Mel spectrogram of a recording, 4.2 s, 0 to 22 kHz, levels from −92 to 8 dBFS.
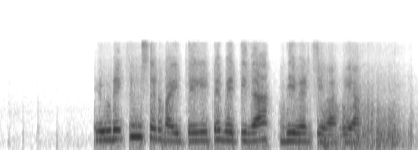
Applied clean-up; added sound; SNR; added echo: neural mask model RNNoise.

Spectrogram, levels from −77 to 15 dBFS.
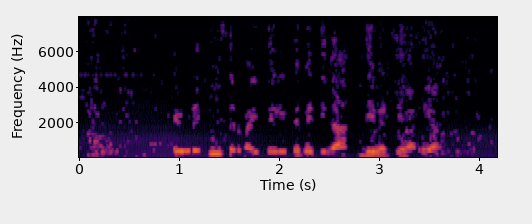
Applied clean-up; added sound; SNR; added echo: classical method spectral subtraction.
